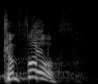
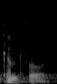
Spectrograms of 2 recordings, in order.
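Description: First: Higher and louder call; booming summons; loud command. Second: Low and softer come forth; understated low command; quiet command. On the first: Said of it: "He said". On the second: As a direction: say it lower, almost to yourself. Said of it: "good he said". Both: Acted.

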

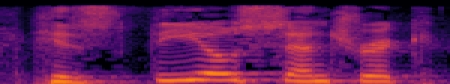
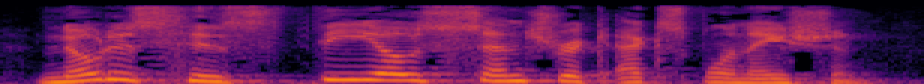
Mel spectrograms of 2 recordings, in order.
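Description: First: Slow, drawn-out "theocentric"; stress on theocentric. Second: Said in the usual way. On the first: Shown as a demonstration. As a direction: lean into "theocentric" word by word.

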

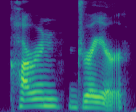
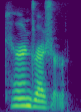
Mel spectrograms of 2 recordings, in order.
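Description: First: Karen Dreyer, said slowly: DRY-er; correct pronunciation. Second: Karen Drescher, with "Drescher" said as DRESH-er; wrong pronunciation. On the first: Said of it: "I keep mispronouncing a singer's name". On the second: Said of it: "I have said it incorrectly". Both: Shown as a demonstration.

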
